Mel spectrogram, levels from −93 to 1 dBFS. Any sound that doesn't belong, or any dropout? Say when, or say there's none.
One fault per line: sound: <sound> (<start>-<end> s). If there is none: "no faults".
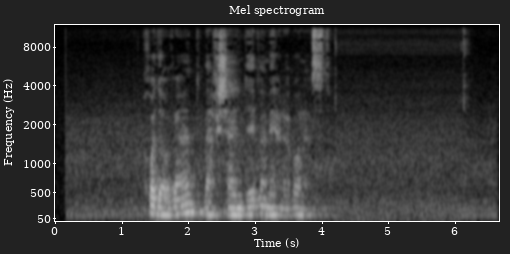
no faults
